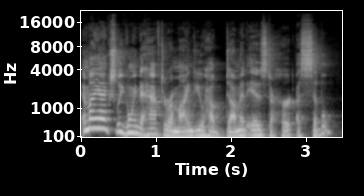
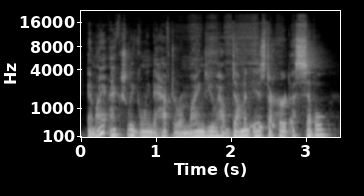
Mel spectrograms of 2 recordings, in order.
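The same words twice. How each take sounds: First: It is said too loudly, not kept low. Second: It is said low and quiet, crisply.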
